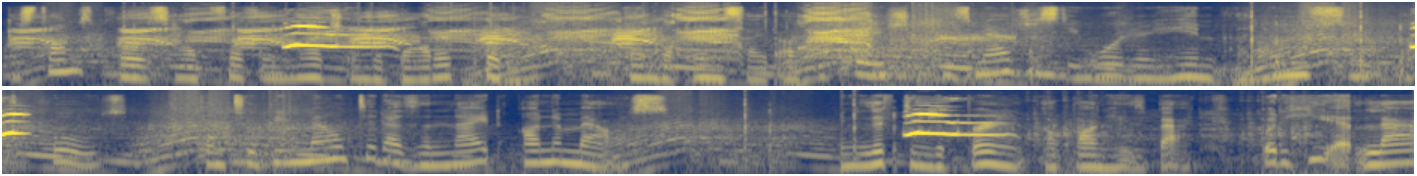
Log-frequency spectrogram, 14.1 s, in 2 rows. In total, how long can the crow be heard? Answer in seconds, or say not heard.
5 s.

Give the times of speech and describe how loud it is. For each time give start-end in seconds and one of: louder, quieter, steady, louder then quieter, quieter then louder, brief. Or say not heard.
0.0-10.4 steady
11.2-14.0 brief.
